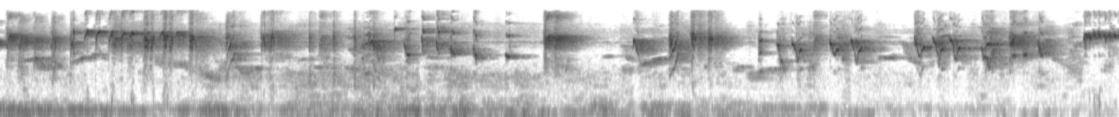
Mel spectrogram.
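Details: Common iora in extended persistent song: bursts of high rapid twitters and chirps with short pauses between phrases, steady and energetic, over low background rumble.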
